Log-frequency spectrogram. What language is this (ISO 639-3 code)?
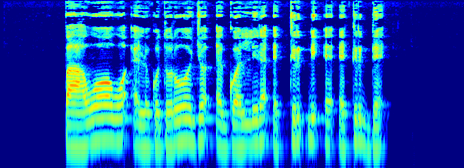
fue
